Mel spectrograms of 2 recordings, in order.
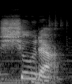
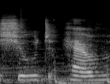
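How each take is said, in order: First: Have is reduced to a short uh sound. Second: The word have is pronounced in full. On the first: "A gente pode encontrar ele também como shoulda" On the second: "contrair esse should have"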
